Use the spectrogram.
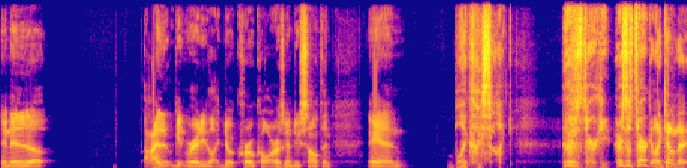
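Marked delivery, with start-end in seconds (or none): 7.5-8.7 shouted whisper, pitched very high. Retelling a turkey hunt, quoting Blakely spotting a turkey, imitating Blakely's whisper-yell. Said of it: "Whisper yelling".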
